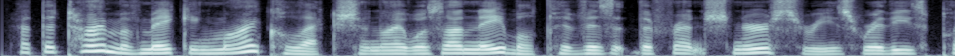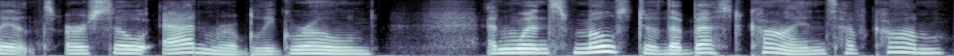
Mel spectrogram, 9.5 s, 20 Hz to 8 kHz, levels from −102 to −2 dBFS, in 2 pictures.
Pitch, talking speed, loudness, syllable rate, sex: 190 Hz, 195 wpm, -18 LUFS, 5.3 syllables/s, female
